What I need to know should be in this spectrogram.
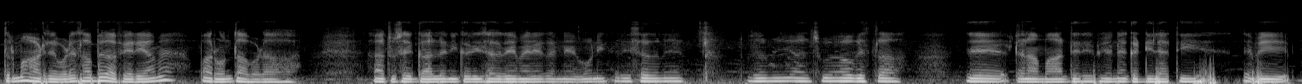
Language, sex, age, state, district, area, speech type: Dogri, male, 18-30, Jammu and Kashmir, Reasi, rural, spontaneous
